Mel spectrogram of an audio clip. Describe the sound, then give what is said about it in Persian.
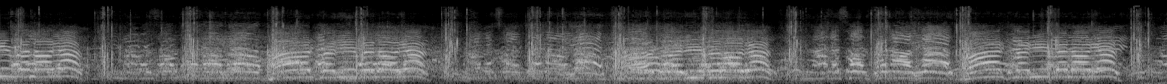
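Large crowd of students chanting together at a university protest rally in Isfahan, loud shouted phrases repeating in a steady rhythm with short gaps between them, filling the whole clip. “صدای همه دانشجویان دانشگاه صنعتی اصفهان رو میتونیم بشنویم.”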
